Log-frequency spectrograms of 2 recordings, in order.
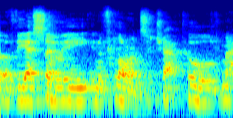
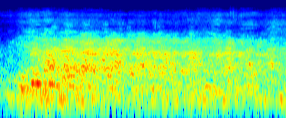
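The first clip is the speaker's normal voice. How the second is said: loud real laugh; 14 semitones higher, 4 dB louder than usual. Real, not acted. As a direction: burst of high, breathy laughter. Laughing at his own punchline.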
